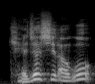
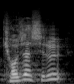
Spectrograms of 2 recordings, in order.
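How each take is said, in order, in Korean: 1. 첫 모음은 'ae' 소리입니다. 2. 첫 모음은 'yeo' 소리입니다. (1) "겨자 발음을 못해서 개자라고 하시는 거죠"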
